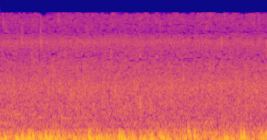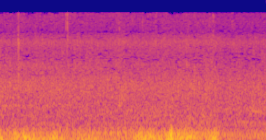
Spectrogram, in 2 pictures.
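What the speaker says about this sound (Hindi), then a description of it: "अब फिर बारिश शुरू हो गई है।" Rain falls steadily on a flooded village street, a close, dense patter with low rumbling gusts and drops striking surfaces, without talk.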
